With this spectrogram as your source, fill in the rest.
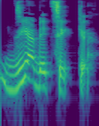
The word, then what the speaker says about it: diabétique: The E at the end of diabetic, we don't pronounce it so much, okay?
